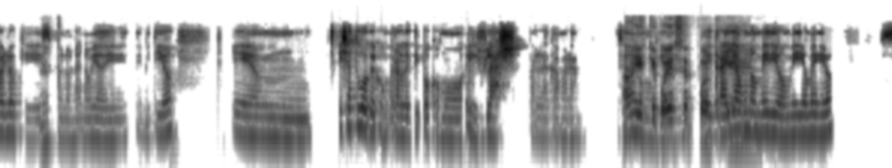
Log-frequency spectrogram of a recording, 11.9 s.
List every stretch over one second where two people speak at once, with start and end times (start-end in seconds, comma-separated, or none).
8.3-10.1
